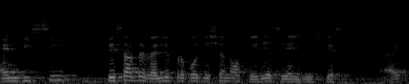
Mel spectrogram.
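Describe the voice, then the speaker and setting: The speaker is a man with a fairly high pitch. Audible room echo surrounds his voice. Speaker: tech company representative. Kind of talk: conference talk. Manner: fast.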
